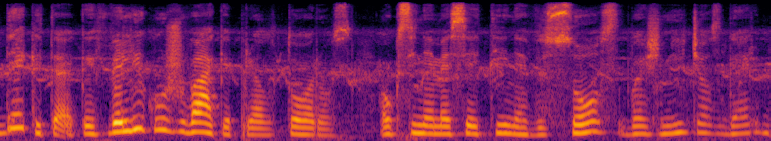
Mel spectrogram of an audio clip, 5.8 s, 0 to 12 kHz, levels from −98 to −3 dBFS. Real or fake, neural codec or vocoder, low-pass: fake; vocoder, 24 kHz, 100 mel bands, Vocos; 10.8 kHz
